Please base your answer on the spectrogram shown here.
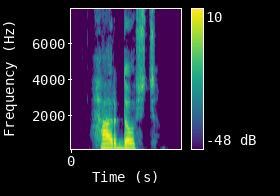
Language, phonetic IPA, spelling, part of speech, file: Polish, [ˈxardɔɕt͡ɕ], hardość, noun, Pl-hardość.ogg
